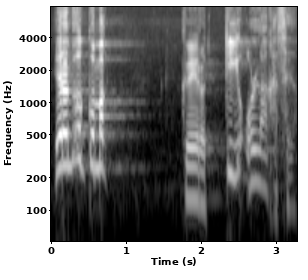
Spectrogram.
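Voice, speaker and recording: A middle-aged male pastor tells a story in an animated sermon. His voice is high and bright. It rings out in a reverberant church hall. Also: moderate pace.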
